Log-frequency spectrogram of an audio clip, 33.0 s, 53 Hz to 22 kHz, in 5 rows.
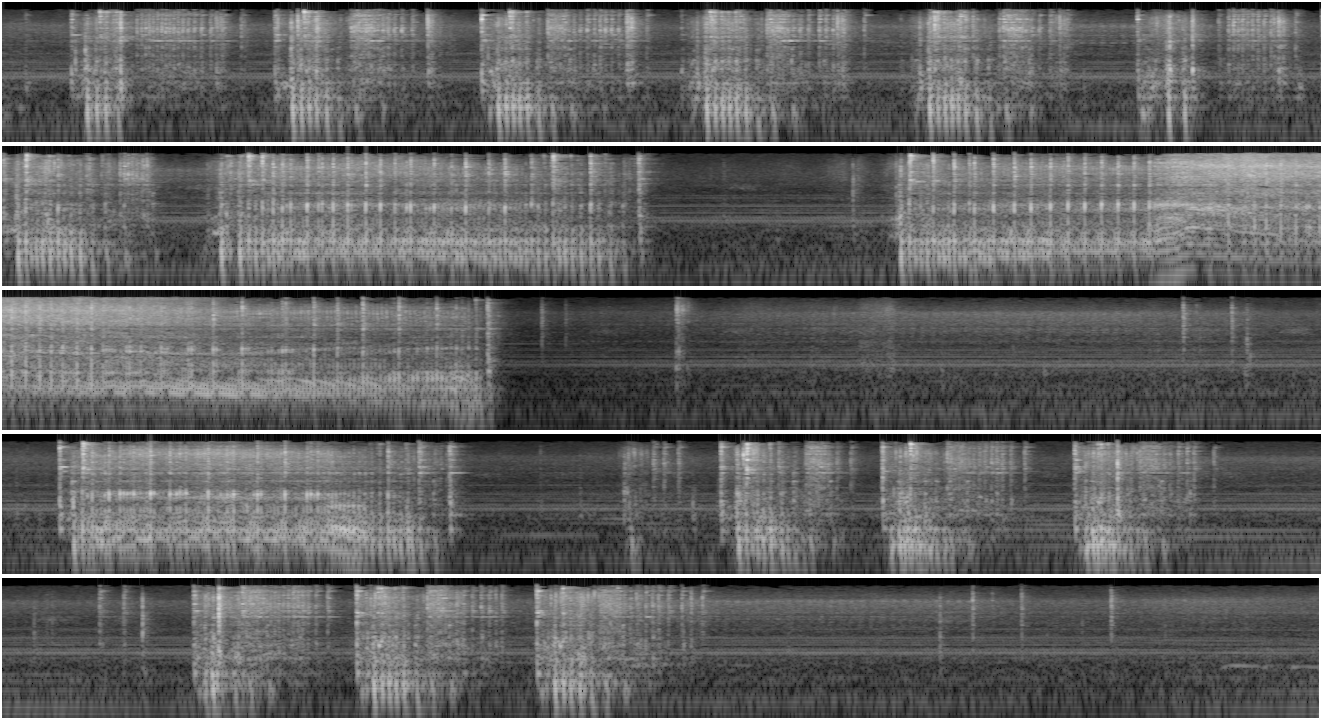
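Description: Poulan 2150 chainsaw's two-stroke engine being pull-started on choke: a quick series of rope pulls, then it catches and runs for about two seconds and dies, runs again for about four seconds with its speed rising and falling, then cuts off suddenly. After a pause it runs briefly once more and dies, and more rope pulls follow; the owner takes the stalling to mean the carburetor needs adjustment.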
